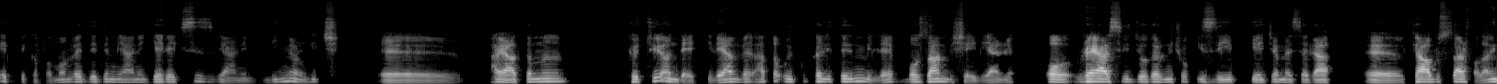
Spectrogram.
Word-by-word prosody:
etti - - -10
kafama 115 +4 -12
ve 120 -1 -4
dedim, 120 +1 -6
yani, 115 0 -8
gereksiz, 115 +1 -6
yani, 95 -3 -12
bilmiyorum 115 +1 -7
hiç, 120 -2 -8 0.4
eee, 95 -1 -3 0.4
hayatımı 125 +4 +2 0.6
kötü 125 +5 -2
yönde 120 -11 +1
etkileyen 105 +5 0
ve 115 -1 -4
hatta 120 +3 -6
uyku 125 +1 -6
kalitemi 130 +1 0
bile 110 +2 -4
bozan 130 +4 +3
bir 110 - -12
şeydi, 90 -1 -7
yani, 100 0 -5 0.3
o 115 -3 +5
reels 125 -2 +9
videolarını 120 0 -1
çok 120 0 -11
izleyip 110 0 -4
gece 110 0 -3
mesela, 105 -1 0 0.4
eee, 100 -2 +2
kabuslar 120 +1 +5
falan 120 0 -1
115 Hz, 130 wpm, -25 LUFS, 105-120 Hz, 0.6 s, reels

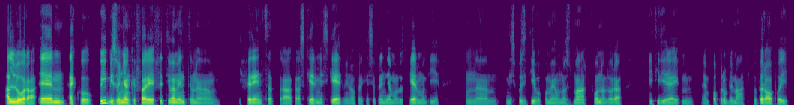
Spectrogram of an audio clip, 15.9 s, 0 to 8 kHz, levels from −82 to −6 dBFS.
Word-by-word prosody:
Allora, 110 -5 +7
ehm 120 -2 +5
ecco, 110 -3 -2
qui 180 +4 +6
bisogna 115 - +3
anche 115 0 -1
fare 110 -1 +5
effettivamente 120 +1 -1
una 100 -2 -10 0.4
differenza 110 0 -2
tra 95 -1 -7
tra 100 +1 -13
schermi 105 +1 -5
e - - -13
schermi, 100 -4 -2
no, 100 0 -16
perché 95 -1 -20
se - - -19
prendiamo 105 -1 -11
lo 105 +1 -15
schermo 105 -1 -4
di 100 -1 -17 0.6
un 100 -2 -15 0.2
dispositivo 105 0 -12
come 105 0 -13
uno 105 +1 -13
smartphone, 110 +3 -8
allora 105 0 -8 0.6
lì 105 - -13
ti 110 +1 -16
direi: 105 -1 -6
"Mh, 105 -4 -19 0.2
è - - -22
un - - -18
po' - - -9
problematico". 105 +1 -14
Però 110 -1 +2
poi 105 -2 -7
105 Hz, 145 wpm, -21 LUFS, 100-115 Hz, 0.6 s, Allora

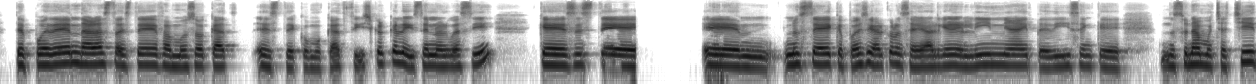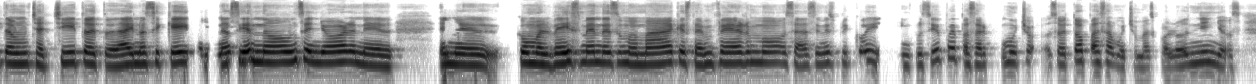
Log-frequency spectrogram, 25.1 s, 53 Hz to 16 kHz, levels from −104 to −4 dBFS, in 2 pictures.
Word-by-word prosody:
te 200 - +1
pueden 205 +3 +2
dar 210 -1 +5
hasta 215 0 +1
este 200 +1 -1
famoso 185 0 -1
cat, 180 -1 +1 0.2
este, 175 -1 -4
como 165 -1 -7
Catfish - - -6
creo 220 -2 -2
que 240 +1 +1
le 225 - +3
dicen, 190 +2 0
o, - - +2
algo 180 0 -1
así, 205 - -1 0.4
que 200 -3 +5
es, 195 0 -2
este, 205 -1 +2 0.8
em, 180 -4 +3
no 200 +2 +2
sé, 210 0 +2
que 195 - -3
puedes 195 +2 0
llegar 200 -4 +2
a - - -23
conocer 195 -5 -1
a - - +2
alguien 185 +2 -1
en 185 -2 -1
línea, 195 0 0
y 190 0 -7
te 170 -2 -2
dicen 185 +1 -5
que 165 -3 -3 0.4
no 190 - -3
es 180 - -9
una 210 0 +3
muchachita, 200 +5 -1
un 215 - +2
muchachito 220 +3 -1
de 215 - +3
tu 210 -3 -7
edad, 190 +2 +4
y - - +3
no 220 0 +2
sé 230 +1 -5
qué. 230 0 +5
Y - - +1 0.3
termina 215 +2 +1
siendo 240 0 +6
un 250 +3 +4
señor 240 -1 +4
en 235 -2 +2
el 190 -3 0 0.4
en 210 0 +2
el 200 -2 +1 0.2
como 225 -1 +4
el 205 -1 +3
basement 235 +2 +3
de 230 -1 +1
su 230 0 -6
mamá 215 +1 +1
que 240 - -2
está 230 -2 -3
enfermo, 230 +2 -1
o 225 - -7
sea, 205 -4 -7
¿sí 215 - -10
me 215 - -5
explico? 230 +1 -11 0.4
Inclusive 205 +7 -8
puede 310 +3 -4
pasar 205 -7 -8
mucho 235 +1 -8 0.2
sobre 205 -1 -9
todo 255 +3 -3
pasa 235 -2 -4
mucho 175 -4 -14
más 170 0 -14
con - - -13
los 180 +2 -4
niños. 220 -5 -7
205 Hz, 200 wpm, -19 LUFS, 190-230 Hz, 0.8 s, siendo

